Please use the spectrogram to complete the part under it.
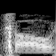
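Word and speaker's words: tall (ת): And a tall is that T, it's pronounced like a, just like a T.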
